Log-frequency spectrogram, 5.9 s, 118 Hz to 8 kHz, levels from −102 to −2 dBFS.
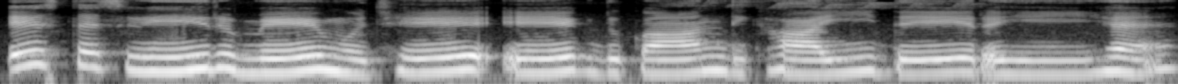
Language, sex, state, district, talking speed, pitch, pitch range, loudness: Hindi, female, Madhya Pradesh, Katni, 100 wpm, 220 Hz, 205-240 Hz, -15 LUFS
